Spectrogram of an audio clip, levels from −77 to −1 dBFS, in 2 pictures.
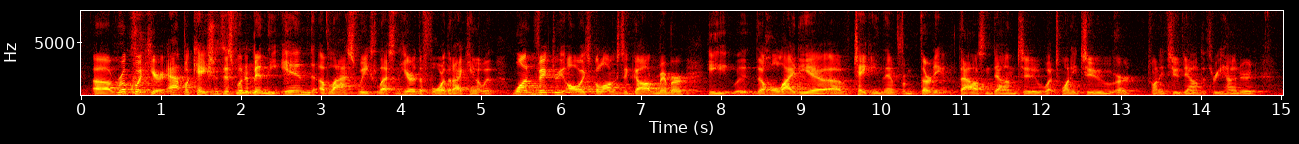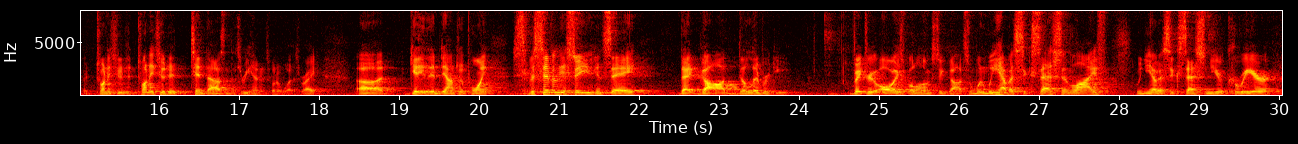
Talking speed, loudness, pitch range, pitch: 195 wpm, -23 LUFS, 115-140 Hz, 125 Hz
